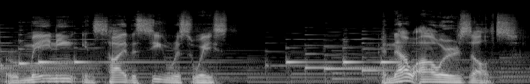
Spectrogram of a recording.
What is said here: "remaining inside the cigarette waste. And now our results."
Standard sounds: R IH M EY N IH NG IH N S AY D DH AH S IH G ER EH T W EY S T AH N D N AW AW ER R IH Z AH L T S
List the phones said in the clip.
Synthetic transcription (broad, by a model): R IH M EY N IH NG IH N S AY D DH AH S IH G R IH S W EY S T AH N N AW AW ER R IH Z AH L T S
